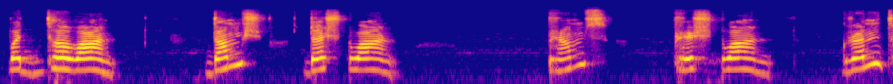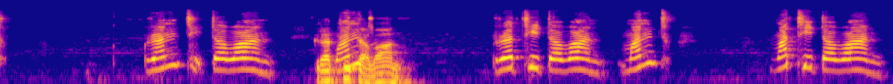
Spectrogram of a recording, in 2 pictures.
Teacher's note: nakara or anunasika akshara is gone in the tavatu pratyaya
